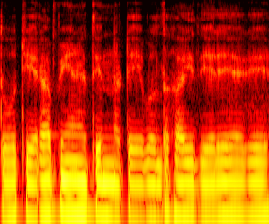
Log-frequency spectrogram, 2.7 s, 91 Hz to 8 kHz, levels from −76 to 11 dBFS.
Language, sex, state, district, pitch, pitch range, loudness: Punjabi, male, Punjab, Kapurthala, 105 Hz, 100-105 Hz, -13 LUFS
